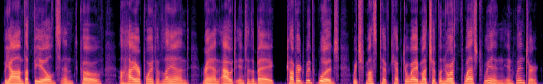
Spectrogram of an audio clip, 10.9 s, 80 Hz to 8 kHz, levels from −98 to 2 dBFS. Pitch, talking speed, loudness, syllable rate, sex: 170 Hz, 165 wpm, -18 LUFS, 3.9 syllables/s, male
